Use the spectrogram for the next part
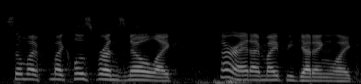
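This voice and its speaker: A young man chats as a comedy guest on a live show. He talks in halting, rambling bursts and pokes fun at himself, with faint ambience in the background. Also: sits high, a little hiss or hum. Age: young adult. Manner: halting, rambling, self-deprecating. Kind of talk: live talk-show interview.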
